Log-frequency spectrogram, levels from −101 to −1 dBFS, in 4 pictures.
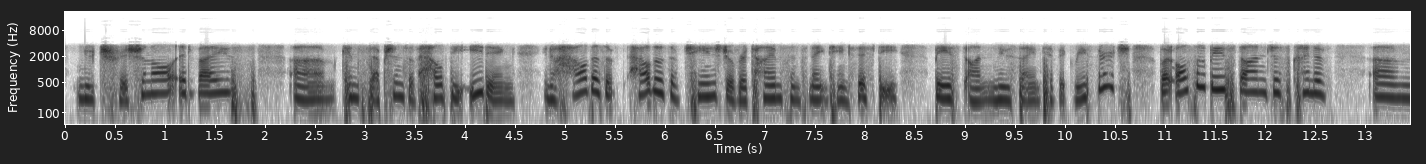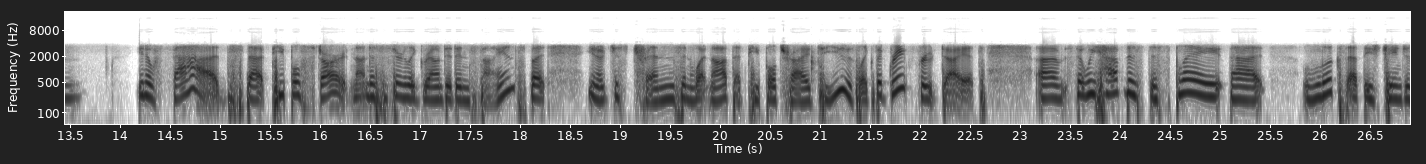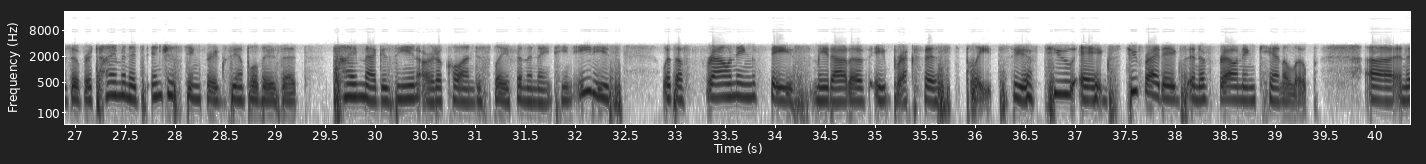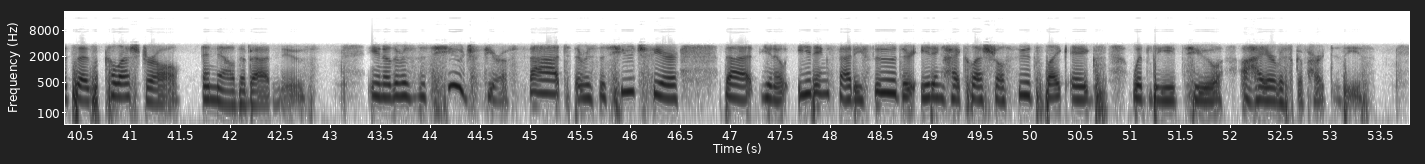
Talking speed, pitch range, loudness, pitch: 175 wpm, 195-245 Hz, -22 LUFS, 215 Hz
